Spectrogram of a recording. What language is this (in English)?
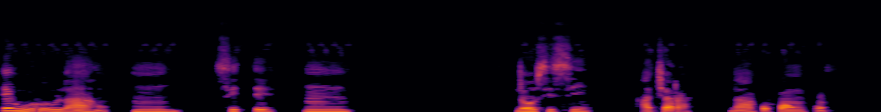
Igbo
